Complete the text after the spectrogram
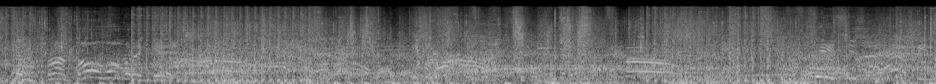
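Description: Zombies growl and moan close by.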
